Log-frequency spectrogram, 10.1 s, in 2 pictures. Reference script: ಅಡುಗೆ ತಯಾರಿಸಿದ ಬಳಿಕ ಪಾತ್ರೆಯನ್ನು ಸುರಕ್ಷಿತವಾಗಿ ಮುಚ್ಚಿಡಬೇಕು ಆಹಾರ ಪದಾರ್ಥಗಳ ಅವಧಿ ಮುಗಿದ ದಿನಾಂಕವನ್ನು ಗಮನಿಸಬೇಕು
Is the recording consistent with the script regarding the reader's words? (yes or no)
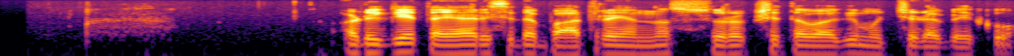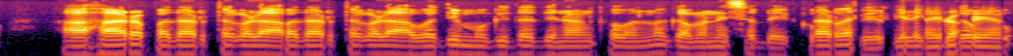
no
